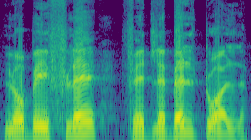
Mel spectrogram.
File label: "lobifle", patois jura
